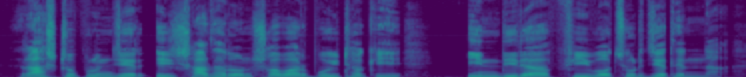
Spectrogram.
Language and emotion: Bengali, neutral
